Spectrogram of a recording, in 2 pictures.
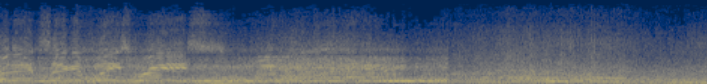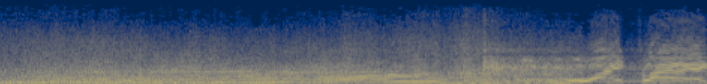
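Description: Stock race cars roar around Columbus Motor Speedway, loud engines revving and sweeping past in overlapping waves of rising and falling pitch, with an announcer talking over the continuous racing noise.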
